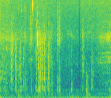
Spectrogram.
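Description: Irregular small clicks and rustling, with a low hum underneath.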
